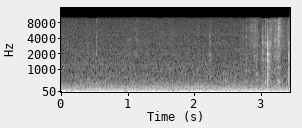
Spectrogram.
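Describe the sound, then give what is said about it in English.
Superworms, Zophobas morio beetle larvae, chewing through polystyrene in microbiologist Christian Rinke's laboratory: faint, irregular crunchy clicks and crackles over a low rumbling hum, growing busier toward the end, with no voices. “Now, from Scientific American, a microbiologist's laboratory, Christian Rinke, features a startlingly loud crunching noise, worm-like larvae chewing their way through polystyrene.”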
